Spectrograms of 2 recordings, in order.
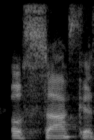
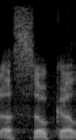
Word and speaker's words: Osaka: Osaka. See, I would have said Ahsoka like from Star Wars.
